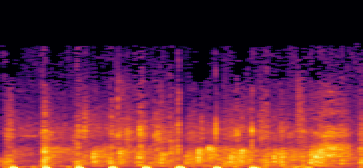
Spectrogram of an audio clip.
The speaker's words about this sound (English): We do indeed have to move forward. So one round of applause.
